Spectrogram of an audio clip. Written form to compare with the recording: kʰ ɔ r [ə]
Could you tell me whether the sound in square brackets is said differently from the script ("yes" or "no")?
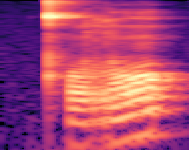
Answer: yes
